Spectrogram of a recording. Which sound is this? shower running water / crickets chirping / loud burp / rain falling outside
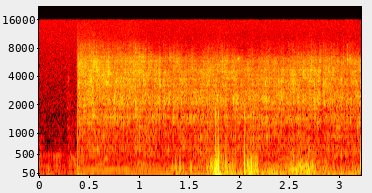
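shower running water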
